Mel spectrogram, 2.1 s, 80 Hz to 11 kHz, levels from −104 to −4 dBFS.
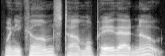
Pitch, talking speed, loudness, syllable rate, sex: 115 Hz, 205 wpm, -15 LUFS, 4.1 syllables/s, male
